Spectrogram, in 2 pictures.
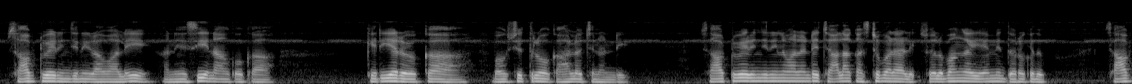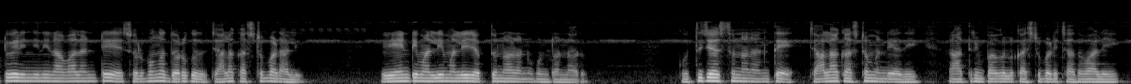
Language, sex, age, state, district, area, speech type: Telugu, male, 45-60, Andhra Pradesh, Chittoor, urban, spontaneous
